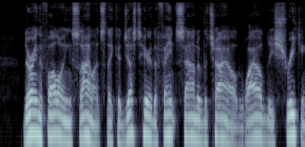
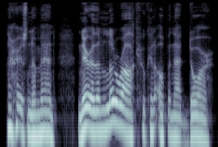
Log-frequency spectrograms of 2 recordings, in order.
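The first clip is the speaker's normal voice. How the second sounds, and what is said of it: Shaky voice. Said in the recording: “in a shaky voice.”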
